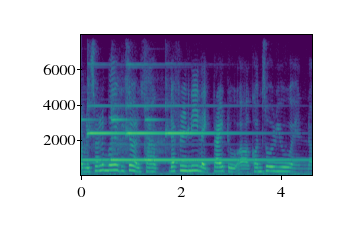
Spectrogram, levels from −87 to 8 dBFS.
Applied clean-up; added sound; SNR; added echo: none; Doorbell; -1 dB; none.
